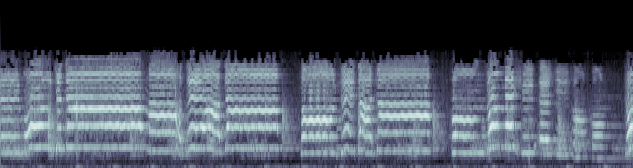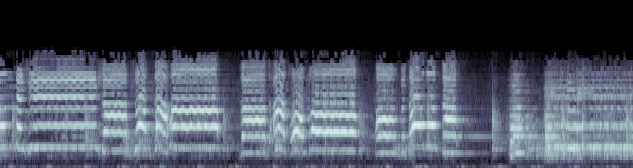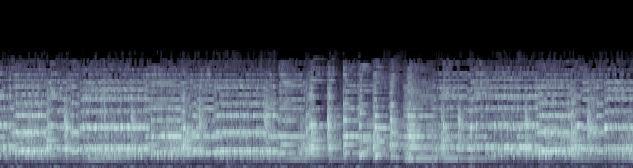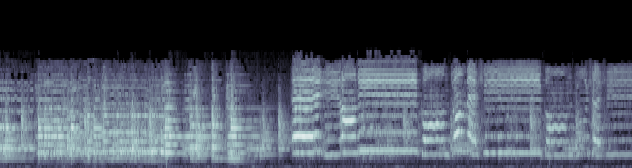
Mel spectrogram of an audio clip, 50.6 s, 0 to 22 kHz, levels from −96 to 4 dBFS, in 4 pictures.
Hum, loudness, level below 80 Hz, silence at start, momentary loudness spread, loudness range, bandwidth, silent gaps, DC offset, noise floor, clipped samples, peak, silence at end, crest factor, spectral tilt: none; -14 LUFS; -56 dBFS; 0 s; 14 LU; 8 LU; 6.4 kHz; none; under 0.1%; -41 dBFS; under 0.1%; -2 dBFS; 0 s; 14 dB; -2.5 dB/octave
